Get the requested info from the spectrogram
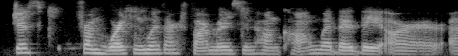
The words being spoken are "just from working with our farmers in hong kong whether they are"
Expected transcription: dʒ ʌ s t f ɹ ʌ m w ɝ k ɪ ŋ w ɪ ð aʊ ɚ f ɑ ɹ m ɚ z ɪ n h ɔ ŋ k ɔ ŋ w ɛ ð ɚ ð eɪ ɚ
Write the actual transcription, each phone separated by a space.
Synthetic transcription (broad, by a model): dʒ ʌ s t f ɹ ʌ m w ɝ k ɪ ŋ w ɪ ð aʊ ɚ f ɑ ɹ m ɚ z ɪ n h ɔ ŋ k ɔ ŋ w ɛ ð ɚ ð eɪ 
